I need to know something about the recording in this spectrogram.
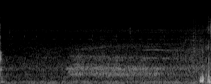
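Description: Faint rustling of a toy car's cardboard-backed plastic blister pack being handled and tilted in the hand, starting about two-thirds of a second in.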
